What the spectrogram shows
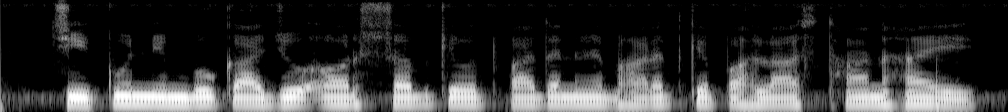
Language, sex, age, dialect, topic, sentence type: Magahi, male, 25-30, Western, agriculture, statement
